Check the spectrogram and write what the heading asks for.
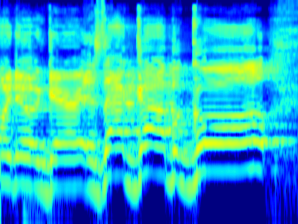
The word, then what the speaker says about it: gabagool: Is that gabagool? You gotta say it like Tony Soprano though.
